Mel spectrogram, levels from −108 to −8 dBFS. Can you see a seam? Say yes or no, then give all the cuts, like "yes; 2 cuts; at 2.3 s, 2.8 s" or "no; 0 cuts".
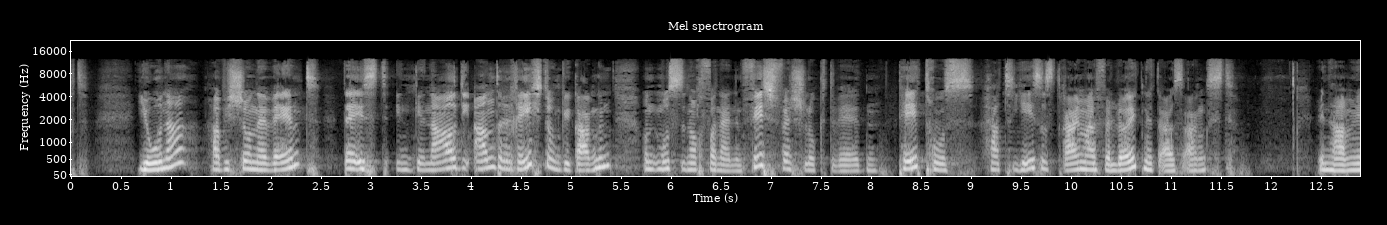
yes; 2 cuts; at 1.2 s, 8.2 s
